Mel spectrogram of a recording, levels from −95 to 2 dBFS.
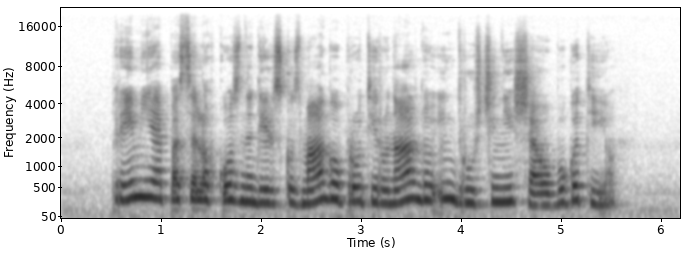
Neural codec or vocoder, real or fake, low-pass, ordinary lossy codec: none; real; 19.8 kHz; none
